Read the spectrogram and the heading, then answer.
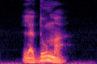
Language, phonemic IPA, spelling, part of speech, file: French, /du.ma/, douma, noun, Fr-Douma.ogg
- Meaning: duma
